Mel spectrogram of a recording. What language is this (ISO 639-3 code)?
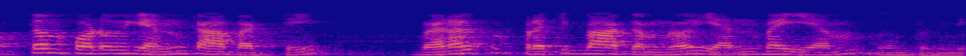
tel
